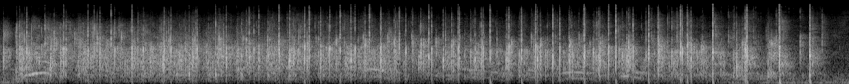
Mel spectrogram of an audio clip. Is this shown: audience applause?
yes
